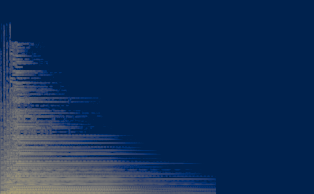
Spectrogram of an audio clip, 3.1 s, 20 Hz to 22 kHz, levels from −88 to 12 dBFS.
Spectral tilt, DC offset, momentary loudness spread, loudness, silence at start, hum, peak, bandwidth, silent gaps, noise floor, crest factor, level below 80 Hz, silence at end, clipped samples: -4 dB/octave; under 0.1%; 20 LU; -26 LUFS; 0 s; none; -10 dBFS; 17.5 kHz; none; -59 dBFS; 20 dB; -48 dBFS; 0.95 s; under 0.1%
